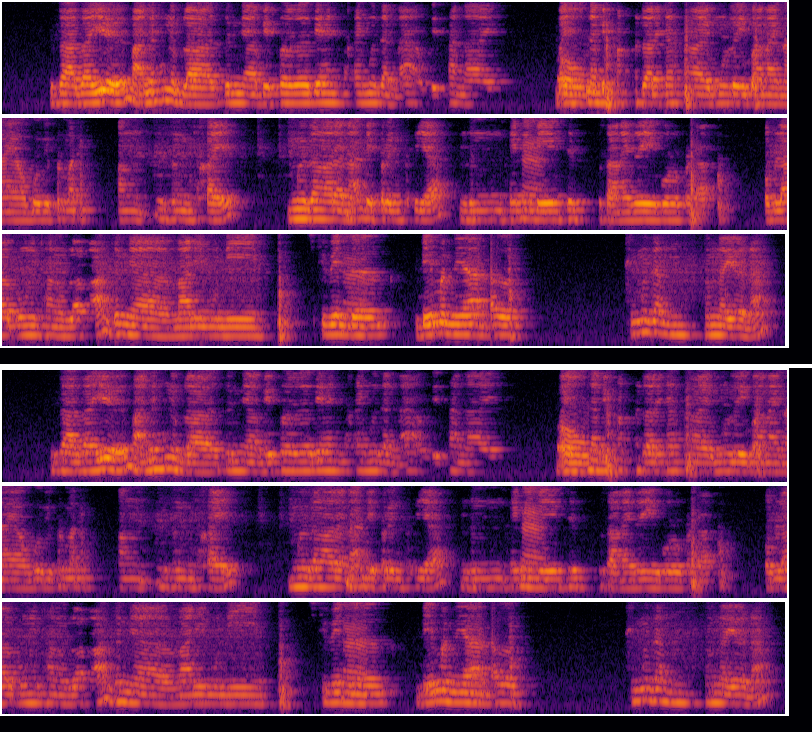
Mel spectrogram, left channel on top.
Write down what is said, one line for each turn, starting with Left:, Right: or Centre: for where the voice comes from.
Left: जाजायो मानो होनोब्ला जोंनिया बेफोरो देहानि थाखाय मोजां ना उदै सानाय बायदिसिना
Right: औ
Left: बेमार आजारनि थाखाय मुलि बानायनायावबो बेफोर माने गोबां जोंनि थाखाय। मोजां आरो
Right: उम
Left: ना बेफोर ओंख्रिया जों ओंखायनो
Right: उम
Left: बे ओंख्रि जानाय जायो बर'फोरा अब्ला बुंनो थाङोब्ला मा जोंनिया मानिमुनि खिफि बेन्दों
Right: उम
Left: बे मोननैया
Right: उम
Left: ओ मोजां होननाय आरोना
